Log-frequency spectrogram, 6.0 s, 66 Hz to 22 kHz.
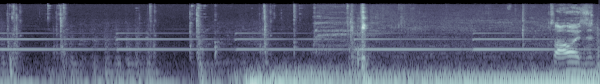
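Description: A steady high warning tone sounds from the Chevy Tahoe's dash, and about two and a half seconds in its V8 engine starts with a sudden jump and settles into a steady low idle rumble.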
